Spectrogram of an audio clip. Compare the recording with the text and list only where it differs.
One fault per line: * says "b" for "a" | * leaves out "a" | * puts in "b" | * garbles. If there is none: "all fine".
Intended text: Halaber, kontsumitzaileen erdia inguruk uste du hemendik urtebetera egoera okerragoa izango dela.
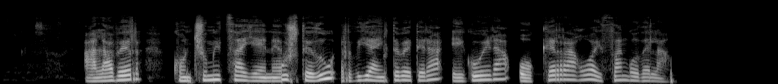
* leaves out "erdia inguruk"
* says "erdia" for "hemendik"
